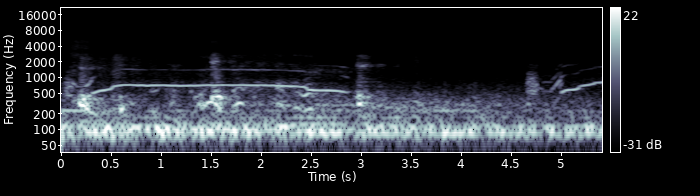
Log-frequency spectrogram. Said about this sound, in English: And the classic wolf sound, of course, I remember that from Demon of the Night, the Hall of Fantasy.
